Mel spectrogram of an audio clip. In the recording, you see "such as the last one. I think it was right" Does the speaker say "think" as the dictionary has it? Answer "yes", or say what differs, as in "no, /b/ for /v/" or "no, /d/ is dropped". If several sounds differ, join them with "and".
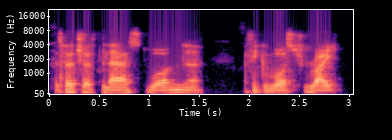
yes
